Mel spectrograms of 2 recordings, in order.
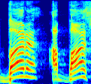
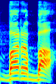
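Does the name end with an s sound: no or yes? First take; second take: yes; no. First: The name ends with an s sound. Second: The name ends without an s sound. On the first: The speaker calls it wrong. "Is the wrong name" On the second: The speaker calls it right. "शब्द है बर अब्बा"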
